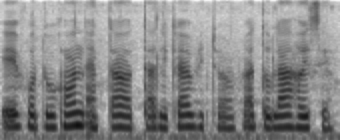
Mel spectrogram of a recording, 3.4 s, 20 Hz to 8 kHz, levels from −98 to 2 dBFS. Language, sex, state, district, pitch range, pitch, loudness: Assamese, female, Assam, Sonitpur, 200-215 Hz, 210 Hz, -14 LUFS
